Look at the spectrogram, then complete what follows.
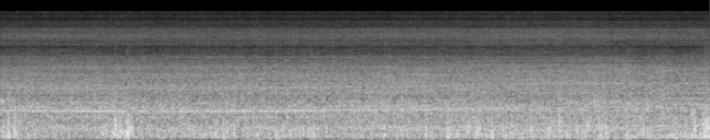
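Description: Motorcycle engine running at a steady cruise with a constant rush of road noise, picked up by a handheld phone's microphone; one brief knock about a second in.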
